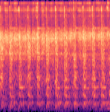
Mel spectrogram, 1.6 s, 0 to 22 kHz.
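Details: 2010 Subaru Liberty, intermittent crank-no-start: steady starter churn about six to seven beats a second, engine never catches or fires; injection pulse seen coming and stopping, timing suspected, cause not confirmed.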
